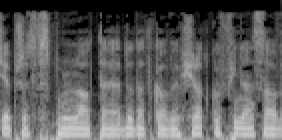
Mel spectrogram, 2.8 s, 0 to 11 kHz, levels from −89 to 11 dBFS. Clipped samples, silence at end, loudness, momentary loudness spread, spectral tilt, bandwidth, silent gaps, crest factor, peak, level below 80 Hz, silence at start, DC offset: under 0.1%; 0 s; -16 LUFS; 4 LU; -6 dB/octave; 8.8 kHz; none; 14 dB; -2 dBFS; -30 dBFS; 0 s; under 0.1%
